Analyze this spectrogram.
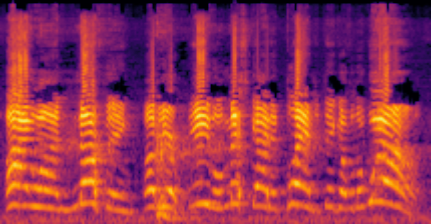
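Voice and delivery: loud high heroic defiance; defiant declaration. Acted. Jason defying the Skunk King, loud heroic. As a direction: proclaim it boldly to the villain. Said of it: "I told the Skunk King".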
